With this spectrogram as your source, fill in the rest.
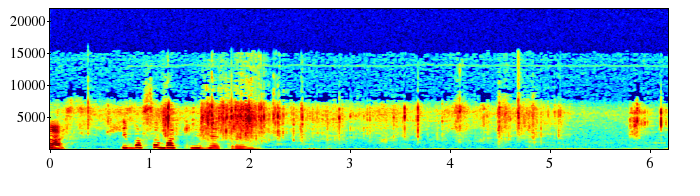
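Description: A small dog rustles through dry leaves and grass.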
